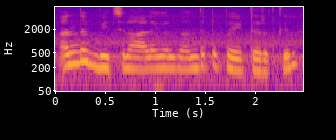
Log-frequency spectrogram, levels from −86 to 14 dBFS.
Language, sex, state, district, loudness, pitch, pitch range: Tamil, female, Tamil Nadu, Chennai, -15 LUFS, 195 Hz, 185-215 Hz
